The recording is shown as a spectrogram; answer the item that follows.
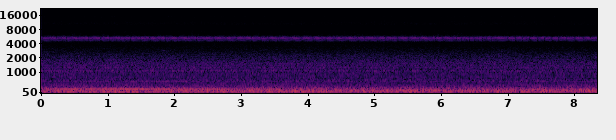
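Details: Crickets chirp at dawn on a clear, calm July 28, 2020, at Humber Bay Shores, Toronto, at 20ºC: an unwavering high-pitched trill continues throughout, backed by a dominant low rumble and a brief low hum early on.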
